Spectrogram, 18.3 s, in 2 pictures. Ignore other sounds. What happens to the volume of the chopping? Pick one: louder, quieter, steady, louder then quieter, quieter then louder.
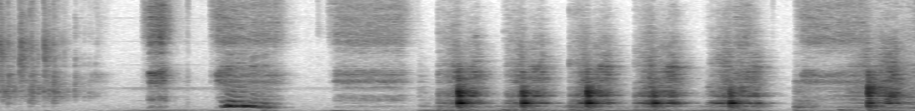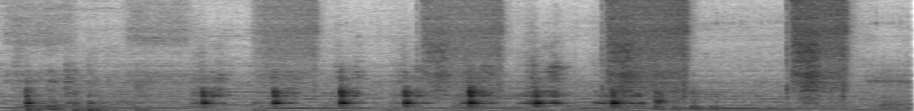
quieter then louder.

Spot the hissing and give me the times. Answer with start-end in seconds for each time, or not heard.
0.0-4.2, 7.3-18.2.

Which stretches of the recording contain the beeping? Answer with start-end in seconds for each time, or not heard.
not heard.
